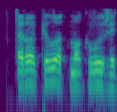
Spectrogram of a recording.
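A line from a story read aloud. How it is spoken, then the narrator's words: Plain. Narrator (Russian): сказал Борланд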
